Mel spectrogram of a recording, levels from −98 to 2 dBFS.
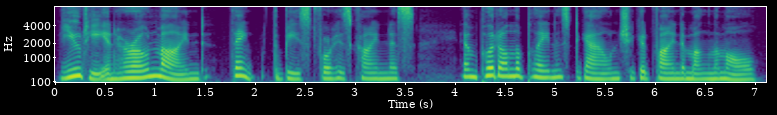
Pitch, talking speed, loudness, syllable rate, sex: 195 Hz, 195 wpm, -20 LUFS, 4.4 syllables/s, female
